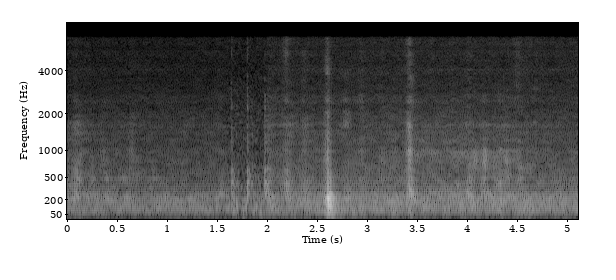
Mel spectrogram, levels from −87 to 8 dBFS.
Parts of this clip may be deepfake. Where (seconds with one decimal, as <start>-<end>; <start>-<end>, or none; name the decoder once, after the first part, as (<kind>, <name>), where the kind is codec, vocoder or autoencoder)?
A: 0.0-1.6 (vocoder, WaveNeXt); 2.0-5.1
